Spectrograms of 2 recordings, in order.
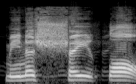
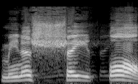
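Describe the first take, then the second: No difference in how they are said.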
